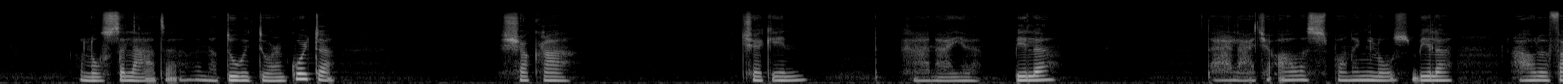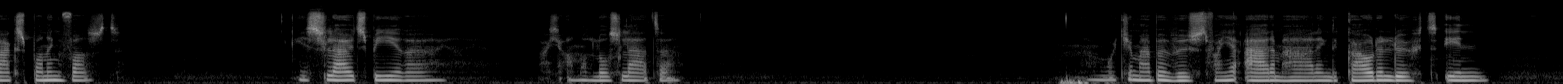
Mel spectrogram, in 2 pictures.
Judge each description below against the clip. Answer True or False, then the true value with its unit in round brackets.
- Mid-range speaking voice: True (180 Hz)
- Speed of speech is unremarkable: False (85 wpm)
